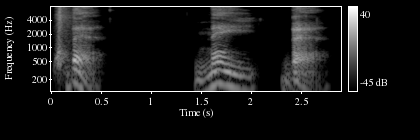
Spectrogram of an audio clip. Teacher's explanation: This last syllable is really, really short.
